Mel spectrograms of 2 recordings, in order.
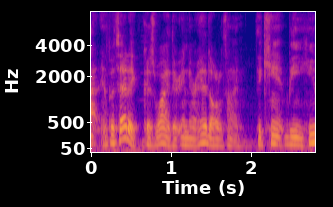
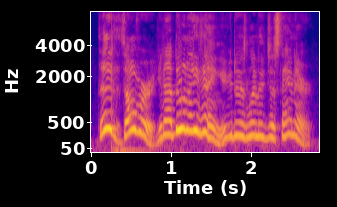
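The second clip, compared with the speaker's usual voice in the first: exasperated outburst; 12 semitones higher, 10 dB louder than usual. Real, not acted.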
